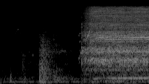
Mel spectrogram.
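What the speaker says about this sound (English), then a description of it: "if you also set the clutch real light on your drill driver, you hear that ratchet, it doesn't strip the screws out" A drill driver, clutch set light, drives a screw into a plastic Peg Perego or Power Wheels toy wheel during a tire and traction upgrade, a soft tap and then a loud, steady buzzing whir starting abruptly up close.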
